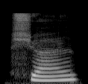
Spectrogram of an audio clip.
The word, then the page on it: 选: xuǎn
